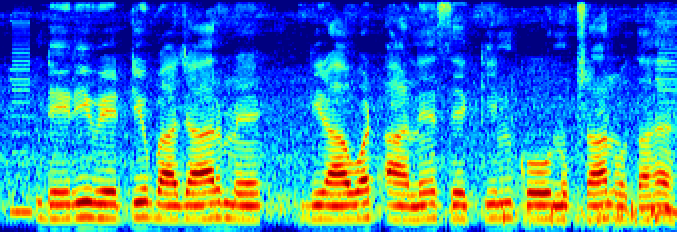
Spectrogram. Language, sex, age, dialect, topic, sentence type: Hindi, male, 18-24, Awadhi Bundeli, banking, statement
